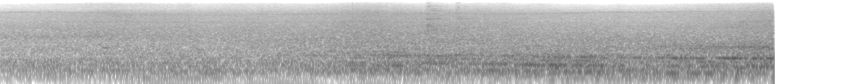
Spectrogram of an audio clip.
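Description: A young man sobs quietly up close.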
